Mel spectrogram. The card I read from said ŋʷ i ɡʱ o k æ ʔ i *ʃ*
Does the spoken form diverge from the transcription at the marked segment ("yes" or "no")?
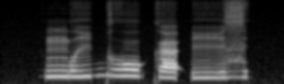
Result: yes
